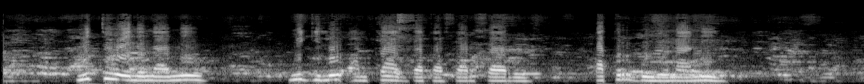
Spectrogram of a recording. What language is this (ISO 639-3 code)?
gid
